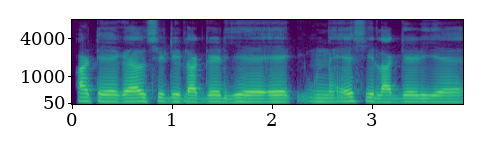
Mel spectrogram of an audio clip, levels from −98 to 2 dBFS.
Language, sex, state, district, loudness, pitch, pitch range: Marwari, male, Rajasthan, Churu, -25 LUFS, 115 Hz, 115-125 Hz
